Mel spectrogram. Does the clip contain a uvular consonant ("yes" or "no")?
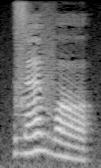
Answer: no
